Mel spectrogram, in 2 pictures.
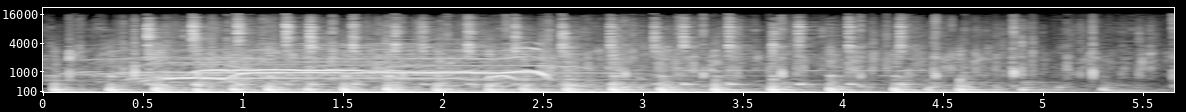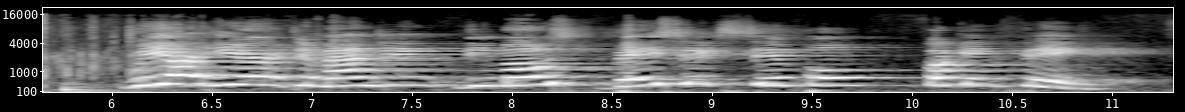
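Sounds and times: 
loud crowd cheering: 0:00.0 - 0:07.1
steady rhythmic crowd clapping: 0:00.0 - 0:07.1
speech: 0:07.1 - 0:11.1.

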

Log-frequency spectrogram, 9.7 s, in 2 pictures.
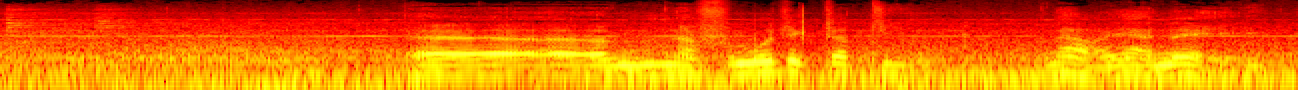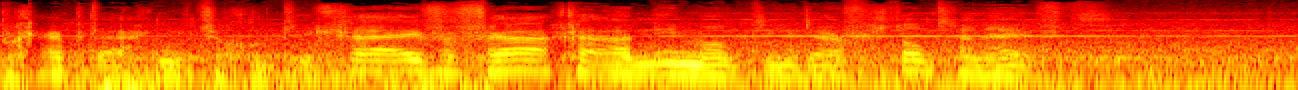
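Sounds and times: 
engine running: 0:00.0 - 0:09.7
speech: 0:01.5 - 0:09.1.

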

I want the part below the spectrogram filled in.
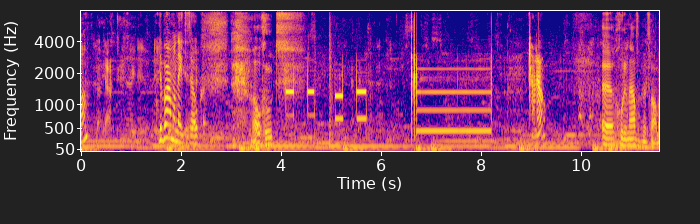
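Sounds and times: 
speech: 0:00.0 - 0:04.5, 0:09.1 - 0:09.4, 0:10.4 - 0:11.5
touch-tone beeps as a telephone number is dialed: 0:04.1 - 0:05.7, 0:06.6 - 0:08.3
laughter: 0:09.7 - 0:10.7.

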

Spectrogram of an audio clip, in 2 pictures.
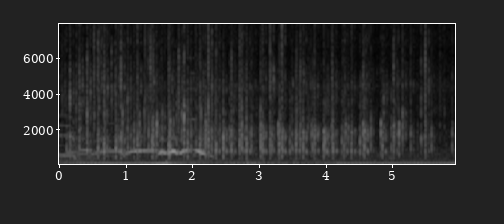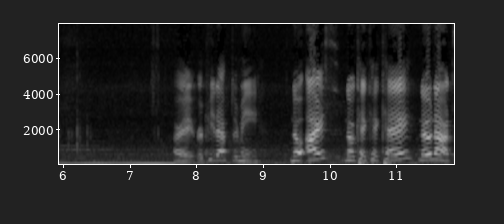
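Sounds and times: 
audience applause: 0:00.0 - 0:06.4
speech: 0:07.7 - 0:11.8.

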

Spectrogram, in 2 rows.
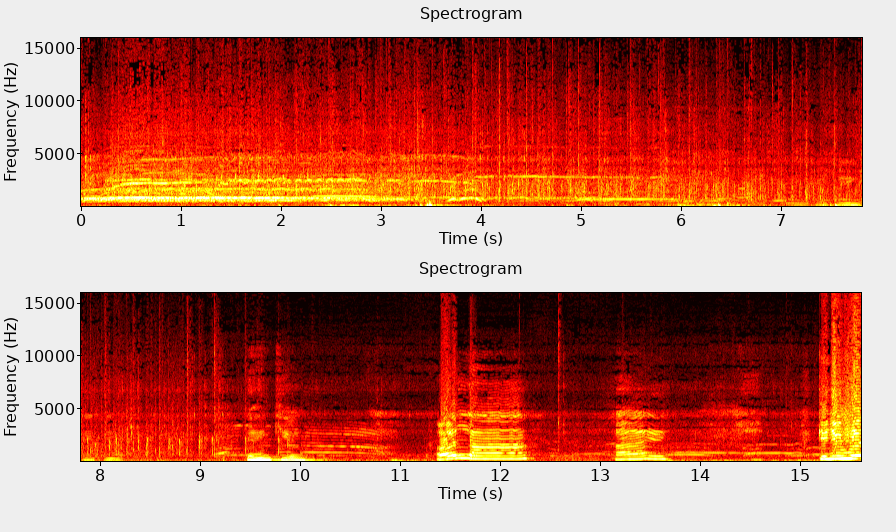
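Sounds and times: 
audience applause: 0:00.0 - 0:10.2
speech: 0:09.5 - 0:10.2, 0:11.6 - 0:12.4, 0:13.2 - 0:13.8, 0:15.2 - 0:15.6.

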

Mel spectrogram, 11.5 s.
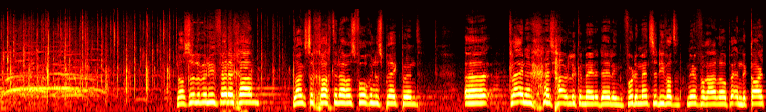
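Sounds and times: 
crowd applause at outdoor rally: 0:00.0 - 0:04.6
speech: 0:02.6 - 0:06.4, 0:07.0 - 0:11.4.

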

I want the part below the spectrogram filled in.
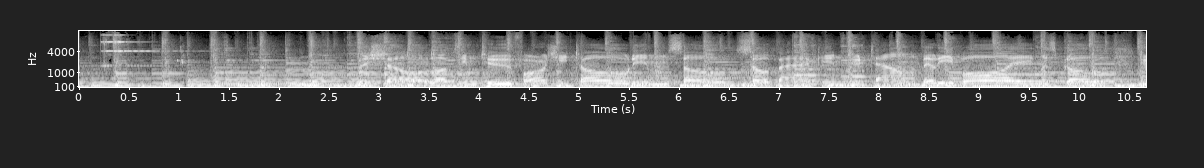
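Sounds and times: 
busy loud musical backing: 0:00.0 - 0:10.6
bicycle bell dinging: 0:00.1 - 0:01.3
speech: 0:03.1 - 0:10.5.

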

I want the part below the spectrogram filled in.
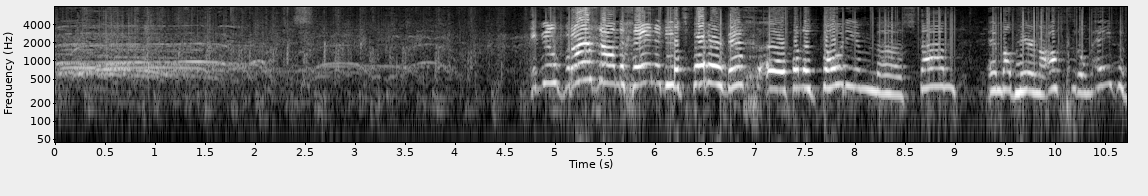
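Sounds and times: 
crowd applause: 0:00.0 - 0:05.8
speech: 0:04.8 - 0:10.7.

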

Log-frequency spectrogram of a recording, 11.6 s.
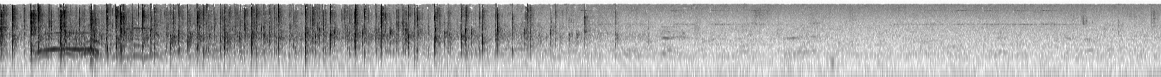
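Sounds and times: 
audience applause for a speaker at a political event: 0:00.0 - 0:06.9.

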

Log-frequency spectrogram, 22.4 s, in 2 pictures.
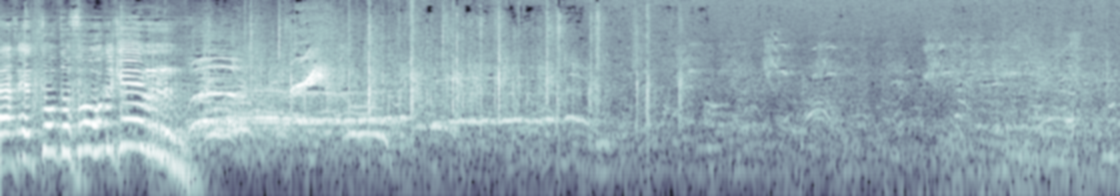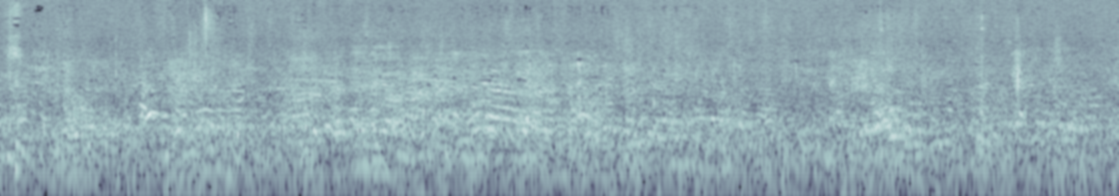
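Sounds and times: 
speech: 0:00.1 - 0:02.2
audience applause: 0:01.9 - 0:07.0.

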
